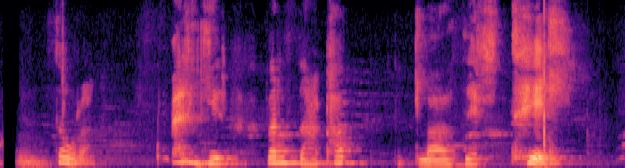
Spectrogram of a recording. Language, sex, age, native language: Icelandic, female, 9, Icelandic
